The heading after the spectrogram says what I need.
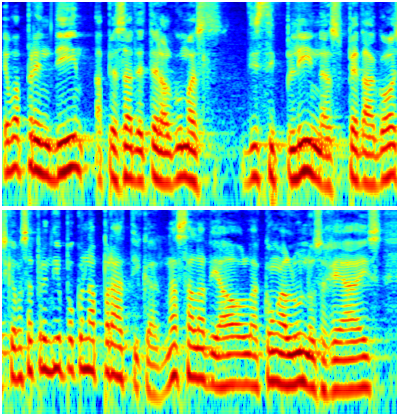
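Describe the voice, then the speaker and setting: A man's voice: medium pitch, moderate pace, hardly any pauses. Spanish-accented man giving a lecture. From Spain. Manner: relaxed, self-deprecating, rambling with restarts. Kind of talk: conference talk.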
